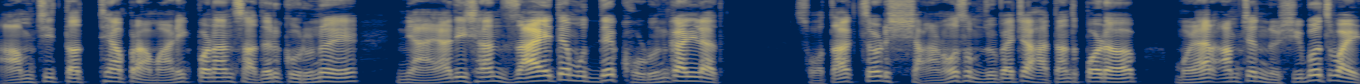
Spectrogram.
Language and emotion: Goan Konkani, disgusted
